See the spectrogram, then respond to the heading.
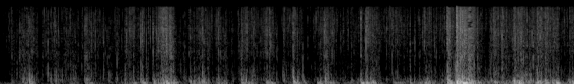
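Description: A loose sheet of clear plastic cling film is crumpled, stretched and rubbed by fingers and long nails close to the microphone. It makes a dense, continuous crinkling and crackling with a low rumbling underneath and bright hiss on top, peaking in a loud crunch near the end.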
